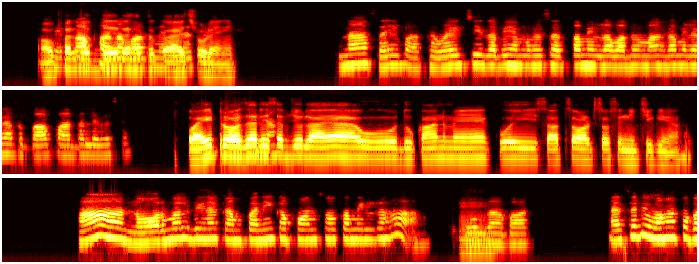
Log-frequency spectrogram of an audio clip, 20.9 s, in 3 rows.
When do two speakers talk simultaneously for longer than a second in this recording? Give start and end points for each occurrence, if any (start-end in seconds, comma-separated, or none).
0.7-2.1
